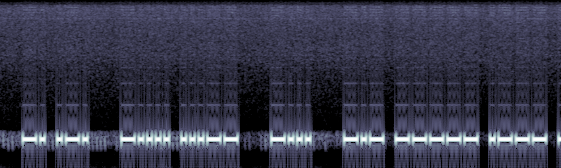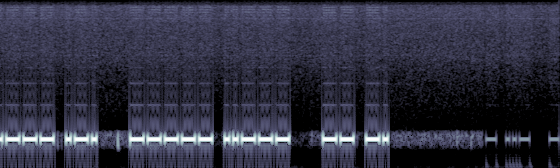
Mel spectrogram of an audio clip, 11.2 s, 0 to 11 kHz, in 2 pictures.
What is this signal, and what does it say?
Morse code, heard as a keyed tone, about 25 wpm, 440 Hz. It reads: NR 63 B K0JJR 02 MN
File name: contests / ss-cw-k5tr-op-n5rz -2300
